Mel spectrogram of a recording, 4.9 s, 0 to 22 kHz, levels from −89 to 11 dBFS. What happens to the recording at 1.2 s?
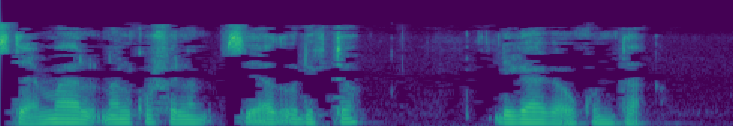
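WMA compression, likely, colours 1.2 s as it does the whole clip: a transform coder at around 32 kbps smears quantisation noise over long blocks and zeroes weak detail, so the speech rings and sounds washy, with breathing hiss and nothing above 10.1 kHz.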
